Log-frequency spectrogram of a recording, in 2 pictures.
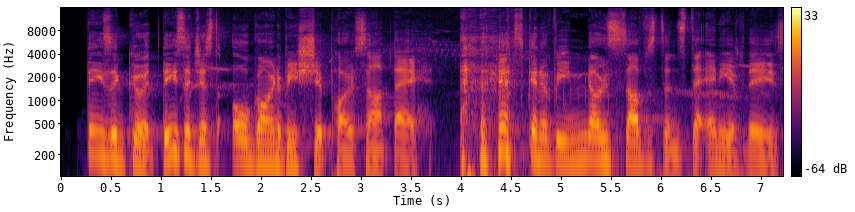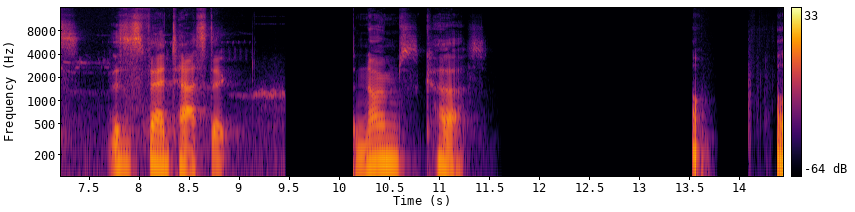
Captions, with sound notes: These are good. These are just all going to be shit posts aren't they? *laughs* There's gonna be no substance to any of these. This is fantastic. The gnomes curse. oh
